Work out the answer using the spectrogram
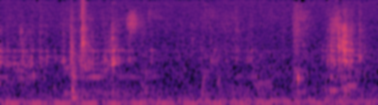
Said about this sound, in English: Now, let me take a sip of my drink here before we talk about this.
